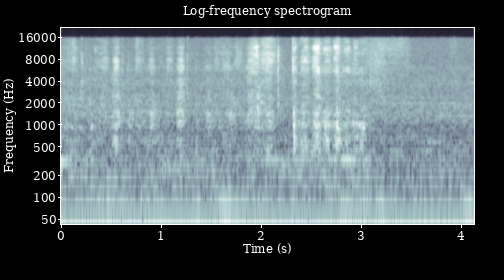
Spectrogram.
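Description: A stylus writing by hand on a pen tablet, a string of short scratches and taps as the strokes of a few words and a squiggle are drawn, over a low steady hum.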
